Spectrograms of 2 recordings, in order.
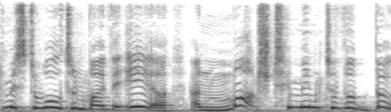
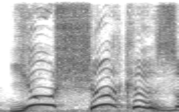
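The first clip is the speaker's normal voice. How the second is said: higher-pitched, drawn-out accusation; indignant cry; 5 semitones higher, slower than usual. Acted. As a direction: cry out in outrage at the deserters. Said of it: "I cried".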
